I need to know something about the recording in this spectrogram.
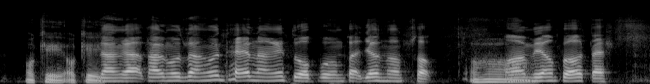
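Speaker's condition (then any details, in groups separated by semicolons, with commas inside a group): Cerebral palsy; from birth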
